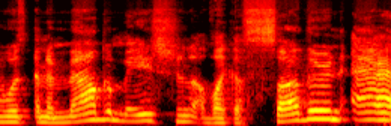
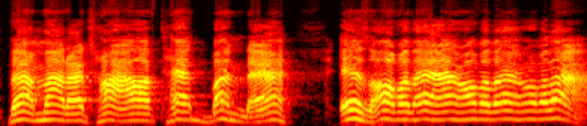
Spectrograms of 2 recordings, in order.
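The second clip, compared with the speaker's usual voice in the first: put-on loud old-time mid-Atlantic newsreader; higher, louder mock mid-Atlantic news delivery; mid-Atlantic accent; 5 semitones higher, 8 dB louder than usual. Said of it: "this mid-Atlant-, Atlantic accent".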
